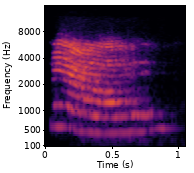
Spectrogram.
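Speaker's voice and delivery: high, long kitten-like meow; cat meow. Pretend. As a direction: mew high and drawn out. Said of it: "Try your balancing cat again".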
